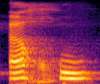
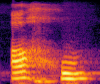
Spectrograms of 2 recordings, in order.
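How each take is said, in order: First: Only the kha is heavy; the hamza stays light. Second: The opening hamza is made heavy too. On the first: The speaker calls it right. "Donc la prononciation correcte est erhu" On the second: The speaker calls it wrong. "il ne faut pas emphatiser al-hamza comme ceci"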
